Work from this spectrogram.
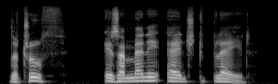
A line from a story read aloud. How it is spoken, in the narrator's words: quoted Sigismund in a flat voice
